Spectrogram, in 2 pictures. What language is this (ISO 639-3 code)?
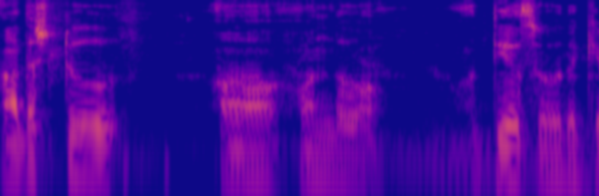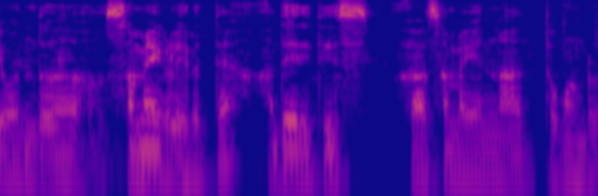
kan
